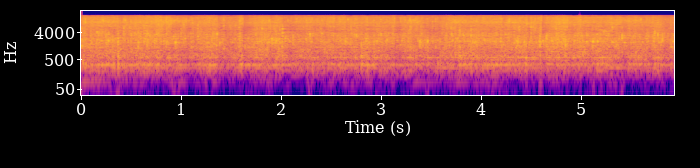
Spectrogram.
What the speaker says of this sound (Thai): เอาไปแช่น้ำอย่างนี้เลยนะครับ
